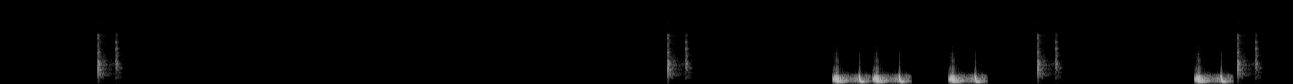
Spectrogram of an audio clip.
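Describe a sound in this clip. Short electronic menu blips and chimes sound as choices are made.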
